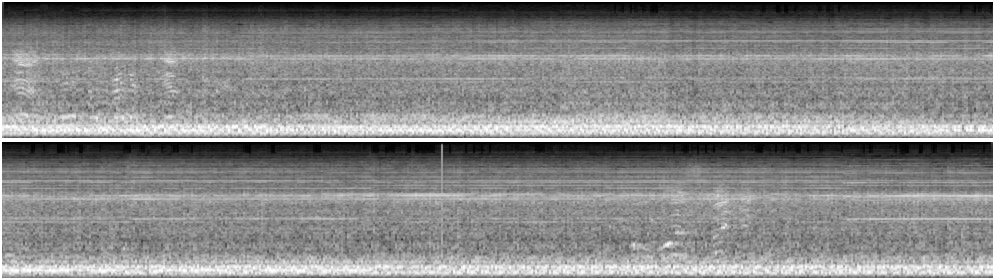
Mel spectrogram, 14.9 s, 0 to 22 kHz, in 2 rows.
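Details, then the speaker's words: Toyota/Lexus V8 newly rewired to a Link Monsoon ECU: deep, steady drone holding an even beat with no misses or hunting; after the rewire it now runs like it should. "Sounds good though. Yeah. Vroom vroom. It now runs like it should."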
